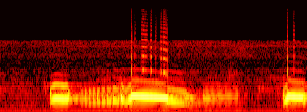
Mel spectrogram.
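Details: Clear, close coo from a local Barbary dove: an abrupt onset, a wavering purr rising into a steady held tone, then a softer flat murmur. After a short silence another phrase begins.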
